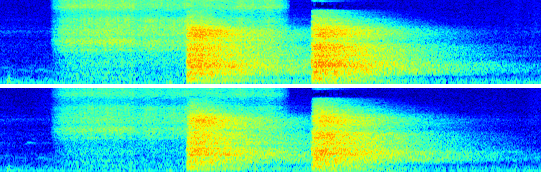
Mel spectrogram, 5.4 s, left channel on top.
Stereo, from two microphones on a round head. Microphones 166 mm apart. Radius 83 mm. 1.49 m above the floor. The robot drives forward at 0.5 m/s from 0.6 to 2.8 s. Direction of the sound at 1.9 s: 65° left (ahead or behind).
